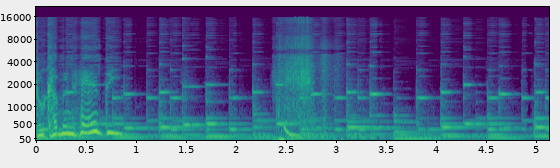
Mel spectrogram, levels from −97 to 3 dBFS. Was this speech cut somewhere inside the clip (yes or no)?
no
